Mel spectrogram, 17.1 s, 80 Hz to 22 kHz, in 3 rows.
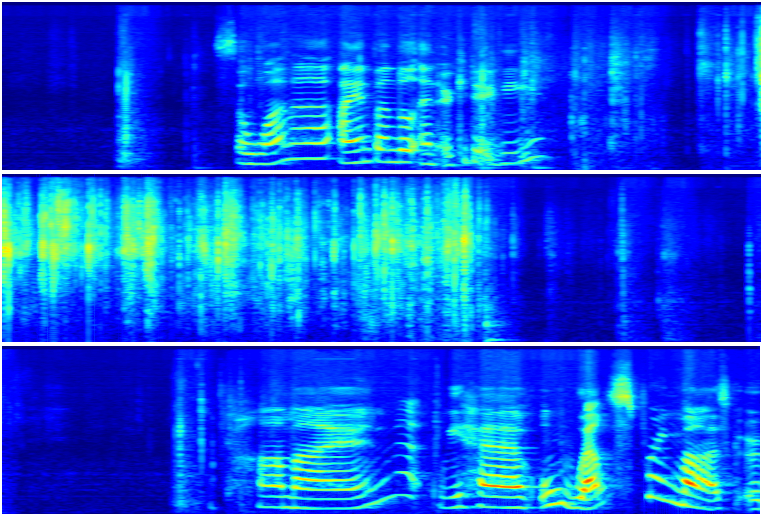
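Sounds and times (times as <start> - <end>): foil wrapper crinkling and tearing: 4.5 - 9.7.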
